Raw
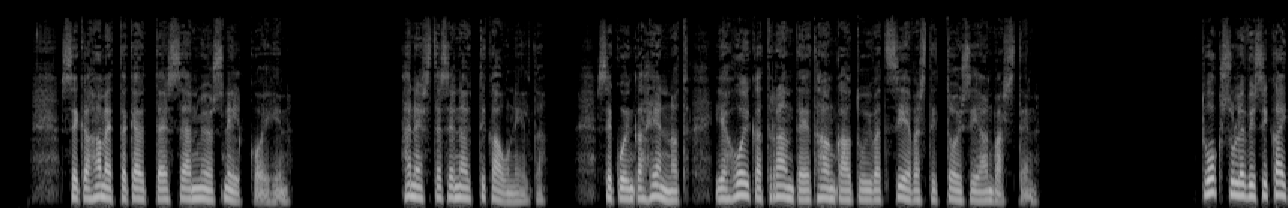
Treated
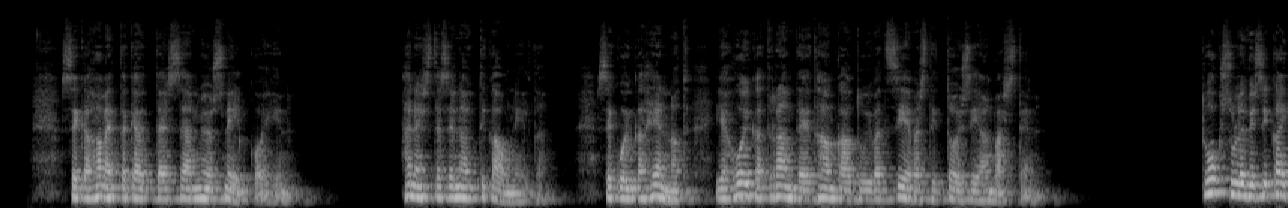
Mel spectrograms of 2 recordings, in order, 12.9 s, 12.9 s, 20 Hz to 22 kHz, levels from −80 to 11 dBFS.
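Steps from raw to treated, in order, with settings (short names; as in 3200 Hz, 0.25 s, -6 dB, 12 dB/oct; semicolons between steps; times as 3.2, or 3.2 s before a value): high shelf 8600 Hz -9.5 dB; bit-crush 11-bit; shoebox room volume 240 m³, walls furnished, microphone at 1 m; gain -3 dB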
